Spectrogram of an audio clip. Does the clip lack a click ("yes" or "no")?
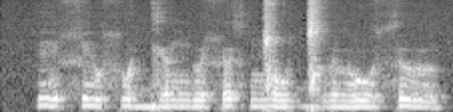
no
